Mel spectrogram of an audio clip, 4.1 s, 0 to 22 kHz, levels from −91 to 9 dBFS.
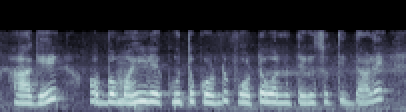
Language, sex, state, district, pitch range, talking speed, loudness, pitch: Kannada, female, Karnataka, Koppal, 255-295 Hz, 105 wpm, -14 LUFS, 275 Hz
